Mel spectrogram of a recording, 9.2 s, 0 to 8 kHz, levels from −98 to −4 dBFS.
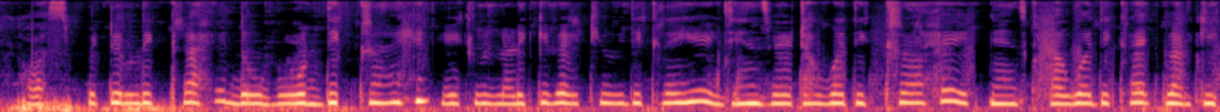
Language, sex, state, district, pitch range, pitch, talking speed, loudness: Hindi, female, Bihar, Gopalganj, 230-250 Hz, 240 Hz, 210 wpm, -16 LUFS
